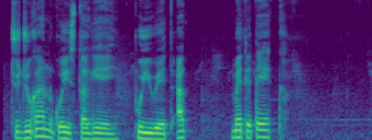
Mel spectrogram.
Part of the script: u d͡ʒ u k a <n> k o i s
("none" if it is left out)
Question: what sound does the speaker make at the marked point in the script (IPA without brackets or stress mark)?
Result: n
